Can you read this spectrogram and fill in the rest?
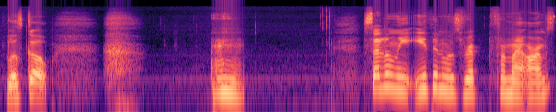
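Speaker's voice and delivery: ordinary delivery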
